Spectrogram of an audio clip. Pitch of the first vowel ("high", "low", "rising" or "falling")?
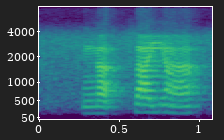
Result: low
